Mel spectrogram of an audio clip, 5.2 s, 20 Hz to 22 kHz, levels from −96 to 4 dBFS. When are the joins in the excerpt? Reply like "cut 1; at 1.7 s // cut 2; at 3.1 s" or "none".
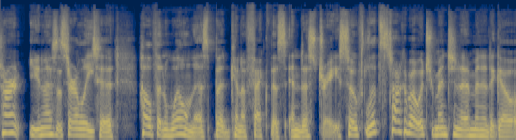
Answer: cut 1; at 0.9 s // cut 2; at 2.3 s // cut 3; at 3.6 s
